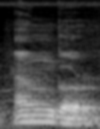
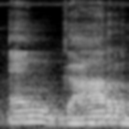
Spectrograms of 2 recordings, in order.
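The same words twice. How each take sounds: First: "অ্যাঙ্গার" ending in a weak schwa, like "ang-guh"; corrected demo of "অ্যাঙ্গার" with a swallowed final a; barely sounded schwa. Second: "অ্যাঙ্গার" with an open "gaar" ending; wrong-way demo of "অ্যাঙ্গার", ending in a full "aar"; full final "ar". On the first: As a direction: stop the last vowel of "অ্যাঙ্গার" short. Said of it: "আ দিয়ে আপনি stop করে ফেলবেন". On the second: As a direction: sound the a and r of "অ্যাঙ্গার" fully. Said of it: "না". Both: Shown as a demonstration.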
